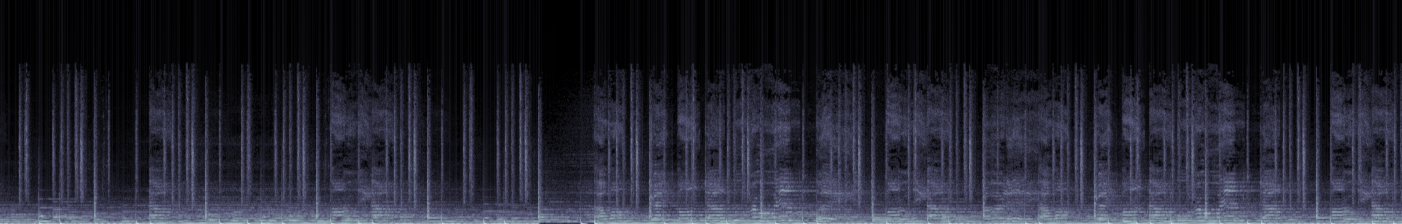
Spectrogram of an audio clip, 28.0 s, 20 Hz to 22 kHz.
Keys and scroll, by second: 20.5 ctrl+t.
